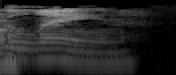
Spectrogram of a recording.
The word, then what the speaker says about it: Ghislaine: In a moment, as I said, we'll talk about the latest headline from not just Jeffrey Epstein, but Ghislaine, is that how you pronounce her name, Maxwell? – Ghislaine. – Ghislaine, that's how you pronounce it? Okay, it's a French name.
